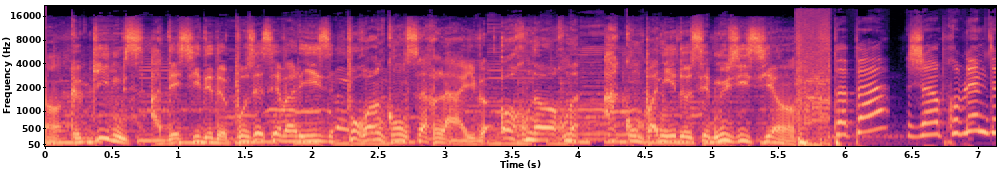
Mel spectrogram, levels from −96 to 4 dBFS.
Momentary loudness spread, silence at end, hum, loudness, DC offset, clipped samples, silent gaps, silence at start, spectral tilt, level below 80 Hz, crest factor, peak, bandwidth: 4 LU; 0 s; none; -10 LUFS; under 0.1%; under 0.1%; none; 0 s; -4 dB/octave; -30 dBFS; 10 dB; 0 dBFS; over 20 kHz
